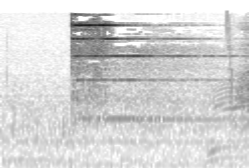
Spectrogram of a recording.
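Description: A doorbell rings out once with a bright, metallic chime that lingers and fades over about a second, followed by a faint second touch of the bell, with no talking.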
